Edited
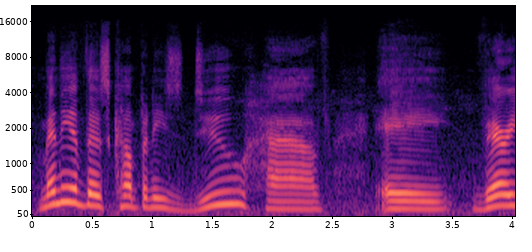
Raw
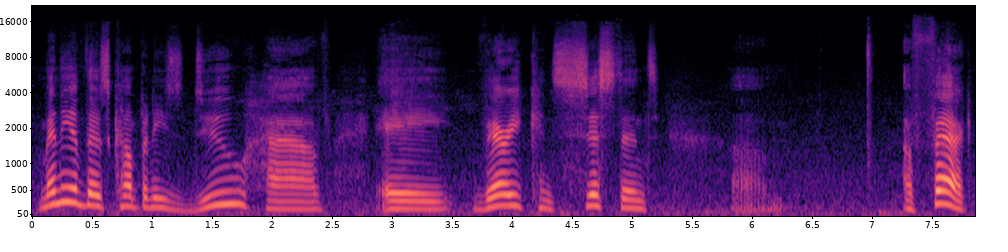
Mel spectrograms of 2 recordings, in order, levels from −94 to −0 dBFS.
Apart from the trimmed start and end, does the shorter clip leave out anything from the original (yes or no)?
no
